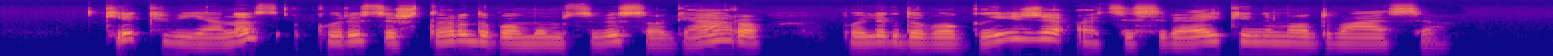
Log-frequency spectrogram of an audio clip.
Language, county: Lithuanian, Vilnius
